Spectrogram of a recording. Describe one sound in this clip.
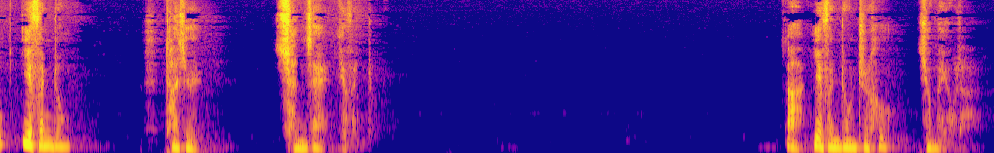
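An elderly man speaks calmly and slowly into a microphone, with long pauses.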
